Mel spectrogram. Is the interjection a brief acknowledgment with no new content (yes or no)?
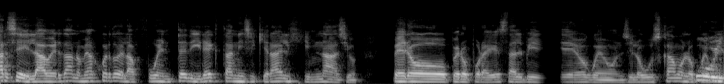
no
